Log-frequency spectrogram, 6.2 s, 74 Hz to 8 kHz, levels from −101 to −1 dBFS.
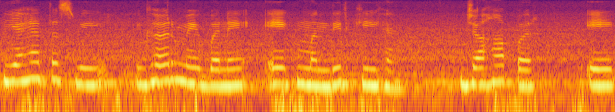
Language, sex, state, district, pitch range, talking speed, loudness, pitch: Hindi, male, Punjab, Fazilka, 225-250 Hz, 115 wpm, -11 LUFS, 235 Hz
